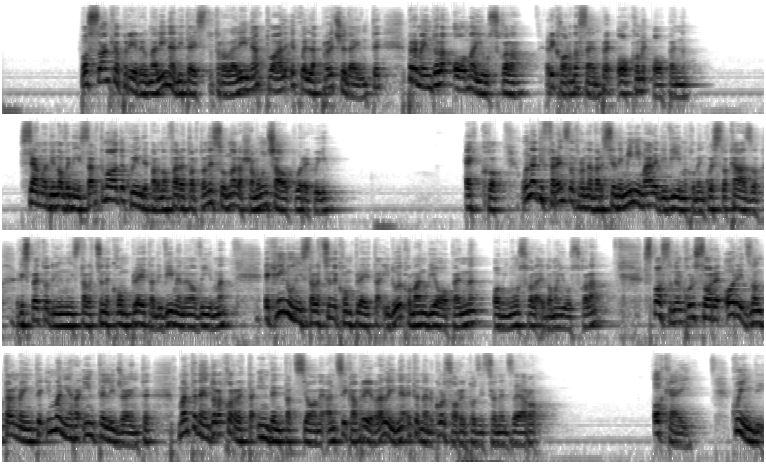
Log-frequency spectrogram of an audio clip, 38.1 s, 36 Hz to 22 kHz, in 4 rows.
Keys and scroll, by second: 6.1 shift+o, 12.7-13.8 typing.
